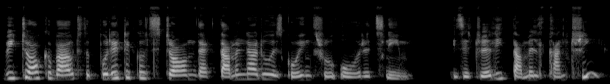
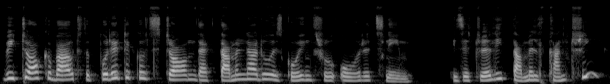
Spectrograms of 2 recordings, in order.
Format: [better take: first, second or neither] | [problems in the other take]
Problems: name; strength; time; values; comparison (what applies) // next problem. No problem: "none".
second | thin; very slightly; fading below 300 Hz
